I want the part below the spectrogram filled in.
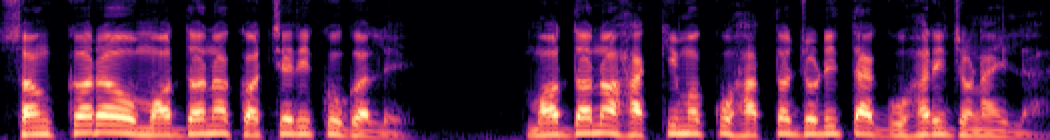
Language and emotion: Odia, neutral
